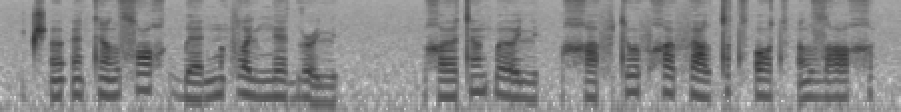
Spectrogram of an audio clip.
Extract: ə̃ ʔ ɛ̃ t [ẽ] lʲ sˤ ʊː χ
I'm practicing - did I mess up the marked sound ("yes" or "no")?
yes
